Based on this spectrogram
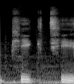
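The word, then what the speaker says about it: Pique Tea: forward slash store or go directly to the peak tea site which is spelled P IQ u e te a so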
